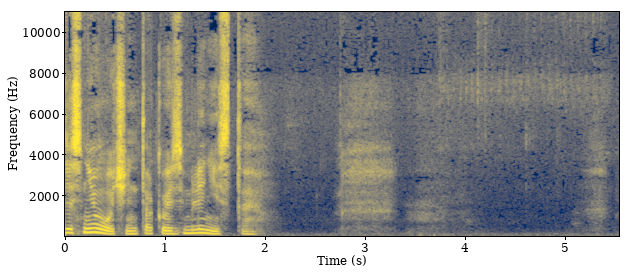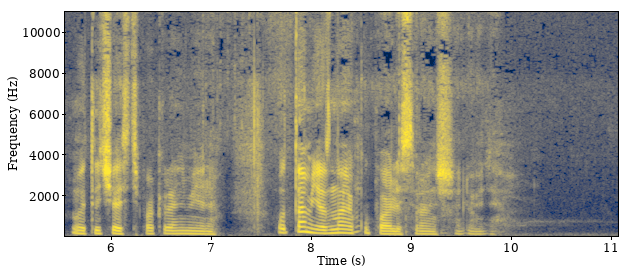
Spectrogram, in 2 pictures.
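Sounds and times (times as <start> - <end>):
faint short breath: 2.7 - 4.1, 7.2 - 7.6.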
